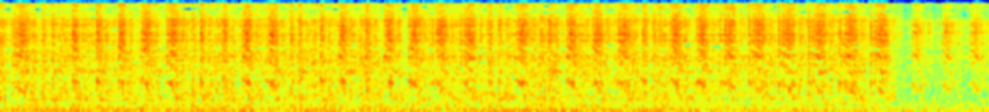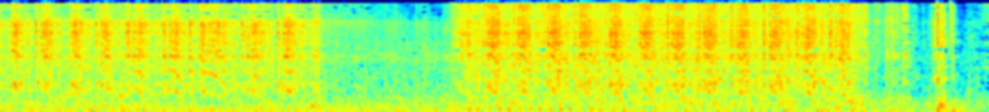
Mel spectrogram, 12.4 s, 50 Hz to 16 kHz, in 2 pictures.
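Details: 2012 Suzuki Mehran with no ignition current: rough, uneven starter churning, then engine catches and runs; no-start traced to ignition current, with a blown head gasket pressurizing the radiator found afterward.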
